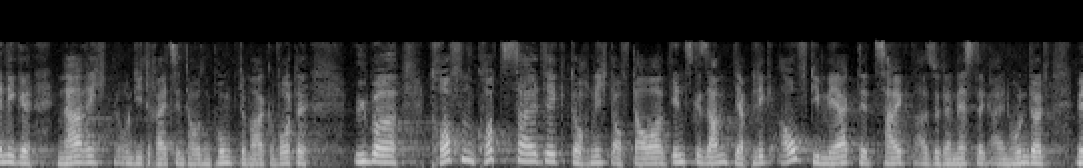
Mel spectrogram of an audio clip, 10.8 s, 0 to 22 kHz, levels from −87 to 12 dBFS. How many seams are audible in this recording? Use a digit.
2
